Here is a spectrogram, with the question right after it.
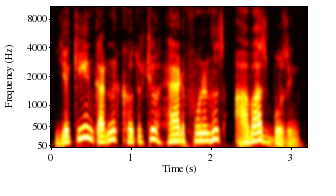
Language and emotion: Kashmiri, surprised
